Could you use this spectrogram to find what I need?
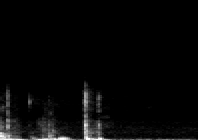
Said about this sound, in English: Somebody's typing.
